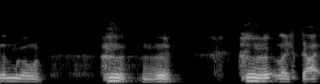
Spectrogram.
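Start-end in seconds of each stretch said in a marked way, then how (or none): 1.0-1.7 short breathy laugh sound; laugh demo. Shown as a demonstration. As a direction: show the choked laugh between lines. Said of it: "you can hear me doing this laugh".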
